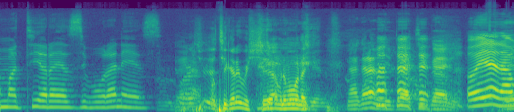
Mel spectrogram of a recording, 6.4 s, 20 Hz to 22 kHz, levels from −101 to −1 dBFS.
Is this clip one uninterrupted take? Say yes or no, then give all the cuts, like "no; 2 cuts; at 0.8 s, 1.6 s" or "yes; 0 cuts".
no; 1 cut; at 2.1 s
